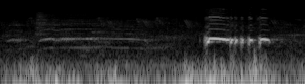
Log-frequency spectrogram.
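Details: Spotted dove during decoy luring of wild doves: a faint drawn-out tone, then one loud, clipped, rolling coo near the end, over light background rumble.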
